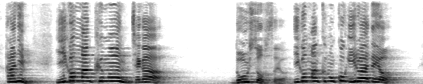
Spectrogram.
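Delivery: high, urgent appeal to God; desperate pleading. Acted. Believer begging God to keep a dream, desperate plea. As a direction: plead loudly, clinging to it. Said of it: "라고 열심히 발버둥치고 붙잡았던 그것을".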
